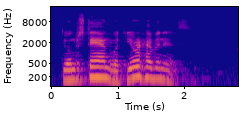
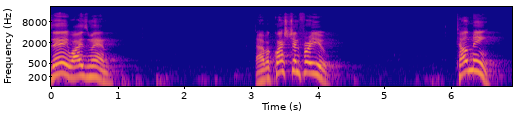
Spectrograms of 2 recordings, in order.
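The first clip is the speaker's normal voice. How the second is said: higher, louder call to the wise man; 7 semitones higher, 8 dB louder than usual. Acted. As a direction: hail him from the horse, demanding. King calls out to wise man.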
